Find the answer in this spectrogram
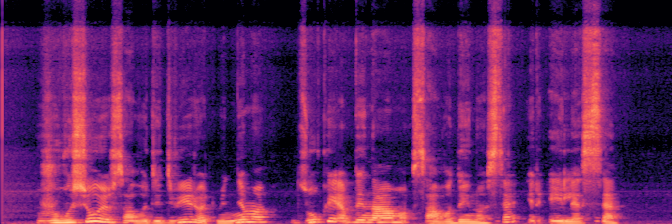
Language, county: Lithuanian, Vilnius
